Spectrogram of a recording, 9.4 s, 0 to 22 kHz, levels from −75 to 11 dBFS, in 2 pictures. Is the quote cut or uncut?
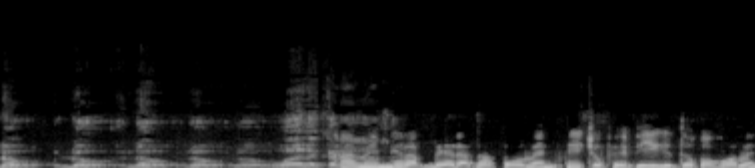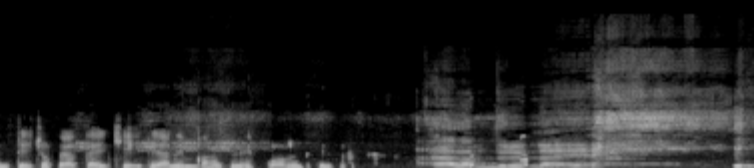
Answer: uncut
